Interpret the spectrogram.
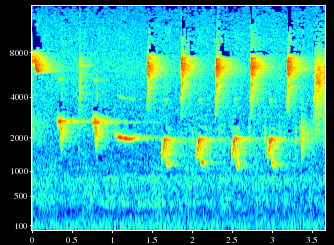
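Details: Thrush nightingale singing on 25 May 2021: loud, regular series of sharp notes, each a high whistle dropping to a lower clipped note, repeated roughly every half second, over faint low background rumble.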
